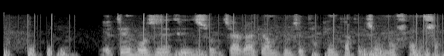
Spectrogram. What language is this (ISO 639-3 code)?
ben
